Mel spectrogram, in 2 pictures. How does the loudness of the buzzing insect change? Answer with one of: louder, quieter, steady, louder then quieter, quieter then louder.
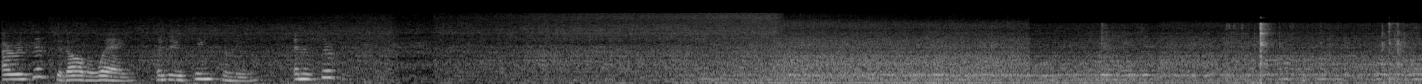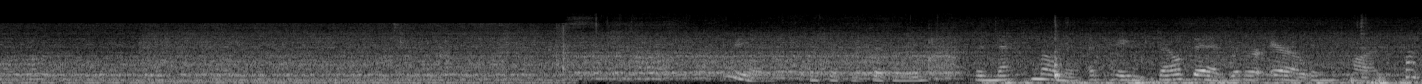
steady.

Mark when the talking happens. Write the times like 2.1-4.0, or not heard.
0.0-3.5, 21.4-28.4.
